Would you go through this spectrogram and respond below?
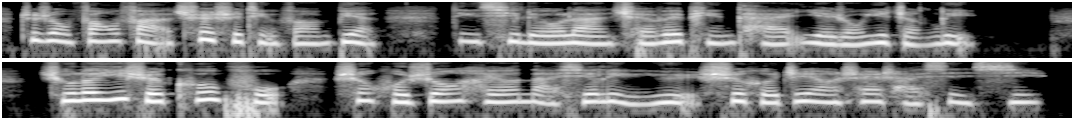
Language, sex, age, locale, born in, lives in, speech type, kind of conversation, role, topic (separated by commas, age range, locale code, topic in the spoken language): Chinese, female, 20-24, zh-CN, China, United States, read, expert-assistant, asker, 有时候听到热门医学专科的“新发现”，我们应该如何查证这些信息是否准确？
